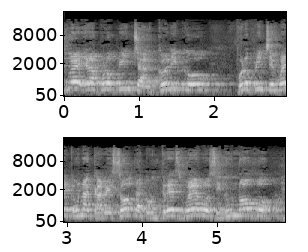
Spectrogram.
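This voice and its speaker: Hombre mexicano de voz aguda y malhablada. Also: male voice, extremely high pitch, a little mellow, echoey room, rough recording. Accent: Mexico City area Spanish. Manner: crude, slangy storytelling, acts out quoted voices. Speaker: speaker sharing his recovery story. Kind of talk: testimony at a recovery meeting. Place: meeting room.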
